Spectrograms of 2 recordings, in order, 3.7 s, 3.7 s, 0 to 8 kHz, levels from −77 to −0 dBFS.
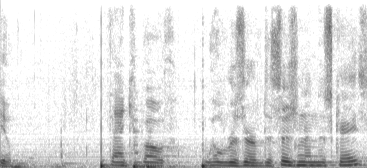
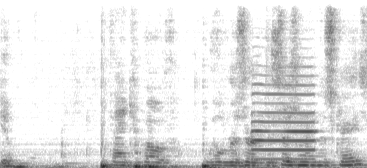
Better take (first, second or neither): first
